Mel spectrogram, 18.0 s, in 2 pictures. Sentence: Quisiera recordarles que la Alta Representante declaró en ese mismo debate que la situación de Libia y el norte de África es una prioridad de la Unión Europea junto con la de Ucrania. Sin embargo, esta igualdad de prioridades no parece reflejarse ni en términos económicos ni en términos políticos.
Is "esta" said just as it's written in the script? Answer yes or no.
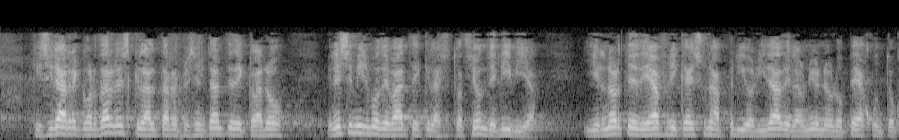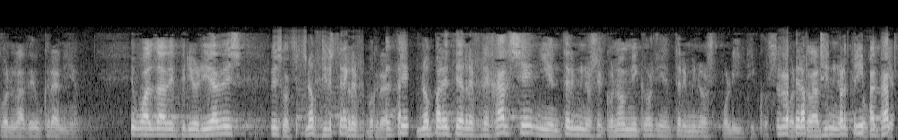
no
